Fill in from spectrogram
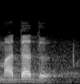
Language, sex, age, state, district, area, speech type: Sindhi, male, 30-45, Delhi, South Delhi, urban, read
